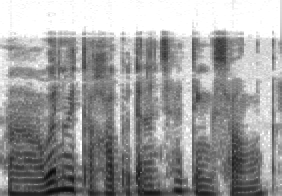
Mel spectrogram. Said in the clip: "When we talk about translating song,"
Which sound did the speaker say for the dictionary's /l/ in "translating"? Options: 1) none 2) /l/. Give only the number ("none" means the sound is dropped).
1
